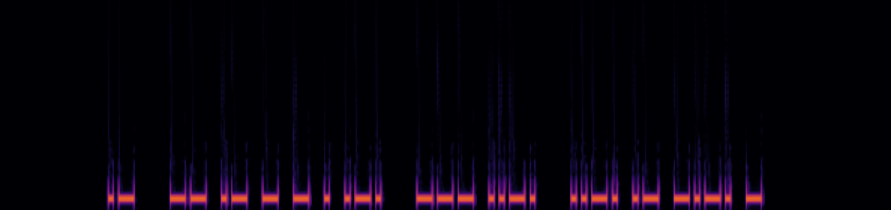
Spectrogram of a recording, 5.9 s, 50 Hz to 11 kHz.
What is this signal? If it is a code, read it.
Morse code, heard as a keyed tone, about 34 wpm, 700 Hz. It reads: A MATTER OF FACT
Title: Sets of 4 Words 35wpm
